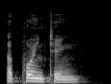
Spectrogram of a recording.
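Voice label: "appointing", British English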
